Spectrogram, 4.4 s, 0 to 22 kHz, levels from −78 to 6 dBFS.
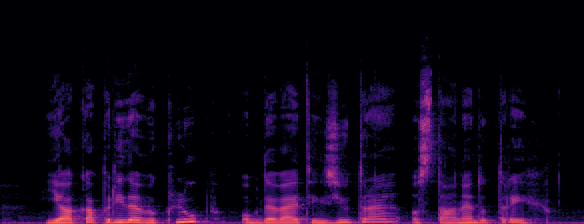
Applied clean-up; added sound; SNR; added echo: none; none; none; none.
